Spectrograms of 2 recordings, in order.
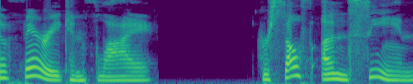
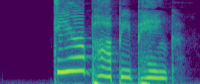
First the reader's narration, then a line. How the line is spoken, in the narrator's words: cried one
